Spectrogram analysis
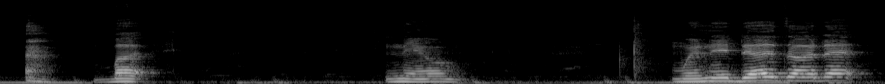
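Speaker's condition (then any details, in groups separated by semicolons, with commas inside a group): Ataxia; spinocerebellar ataxia type 7, inherited, affects motor skills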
